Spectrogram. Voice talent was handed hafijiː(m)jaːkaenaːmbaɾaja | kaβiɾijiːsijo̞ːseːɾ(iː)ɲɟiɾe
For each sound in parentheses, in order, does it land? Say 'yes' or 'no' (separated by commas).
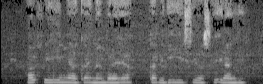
yes, no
